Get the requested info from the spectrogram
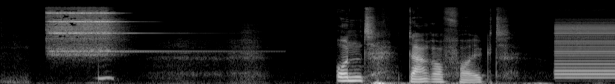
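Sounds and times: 
doorbell ringing: 0.5 - 2.4
speech: 3.4 - 5.2.

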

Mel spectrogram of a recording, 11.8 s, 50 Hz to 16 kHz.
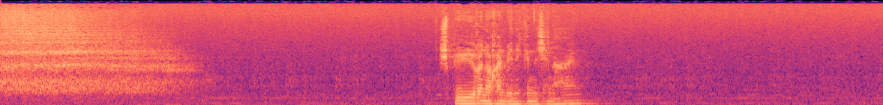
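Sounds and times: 
long exhalation during a guided group meditation: 0.0 - 2.9
speech: 6.0 - 7.9.

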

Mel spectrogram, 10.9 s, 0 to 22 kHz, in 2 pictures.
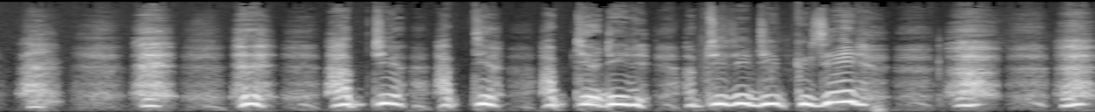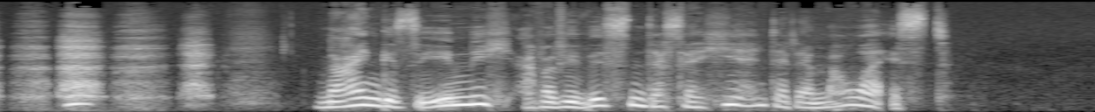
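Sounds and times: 
heavy rapid panting: 0.0 - 6.9
speech: 0.7 - 6.0, 7.1 - 10.4.

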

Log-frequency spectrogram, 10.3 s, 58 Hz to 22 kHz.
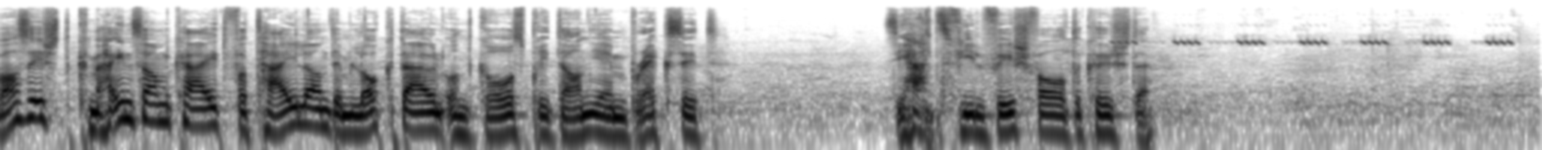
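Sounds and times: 
speech: 0.0 - 4.9, 6.0 - 7.8
cricket chirping in quick high trills: 7.8 - 10.2.

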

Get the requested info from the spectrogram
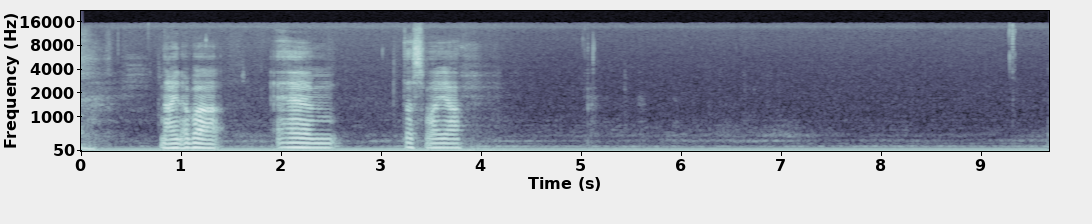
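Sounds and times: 
heavy low droning rumble: 0.0 - 9.6
speech: 0.8 - 2.6, 3.2 - 4.0.

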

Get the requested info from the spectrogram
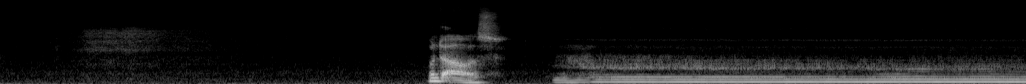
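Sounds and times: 
low steady hiss: 0.0 - 10.2
deep breath drawn in during a breathing exercise: 0.8 - 2.3
speech: 4.3 - 6.4.

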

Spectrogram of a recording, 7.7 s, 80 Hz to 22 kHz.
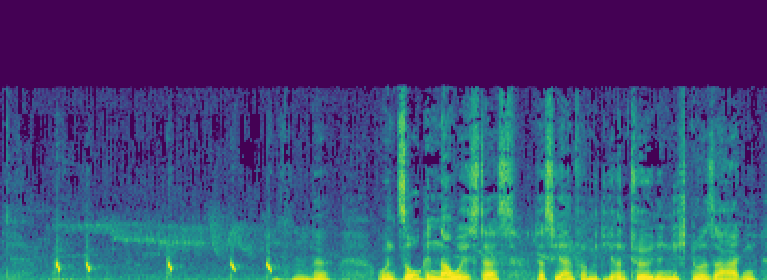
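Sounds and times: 
blackbird alarm calls warning of a cat: 0.1 - 3.7
speech: 2.9 - 7.6.

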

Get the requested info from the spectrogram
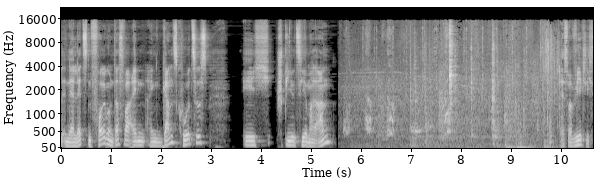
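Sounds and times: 
speech: 0.0 - 5.9, 10.1 - 10.6
dog barking: 5.6 - 6.8, 7.6 - 7.9.

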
